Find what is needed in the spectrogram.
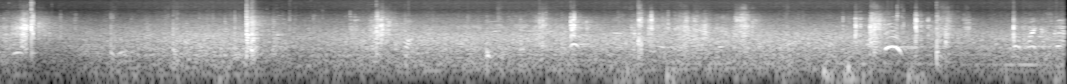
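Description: Inline skate wheels rolling on an outdoor sport-court rink surface, with sharp clacks of hockey sticks hitting the puck and the boards every second or so, the loudest about two and a half seconds in.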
